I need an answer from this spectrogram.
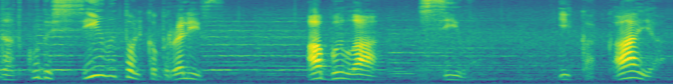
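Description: A woman narrating a scripted documentary gravely and expressively, letting phrases sink softly at the end. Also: lowish voice, lively intonation, slow pace, soft background music.

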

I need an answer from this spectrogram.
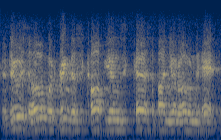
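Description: An actor playing a solemn, commanding old wizard mentor, declaiming in old movie serial style. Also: male voice, fairly high pitch, little pitch movement, moderate pace, natural voice. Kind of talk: 1940s movie serial acting. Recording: echoey, muffled old film soundtrack, faint noise.

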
